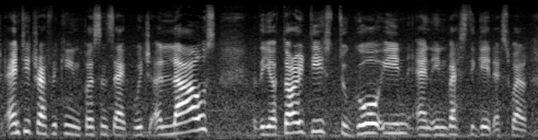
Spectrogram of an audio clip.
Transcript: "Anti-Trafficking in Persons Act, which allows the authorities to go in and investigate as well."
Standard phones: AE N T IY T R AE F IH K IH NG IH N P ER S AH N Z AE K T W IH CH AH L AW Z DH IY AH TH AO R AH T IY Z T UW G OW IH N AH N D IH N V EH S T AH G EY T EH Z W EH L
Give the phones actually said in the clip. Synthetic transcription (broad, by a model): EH N T IY T R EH F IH K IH NG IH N P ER S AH N S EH K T W IH CH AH L AW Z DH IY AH T AO R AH T IY S T UW G OW IH N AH N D IH N V EH S T AH G EY T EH S W EH L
